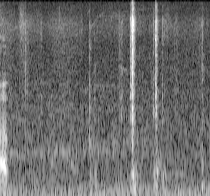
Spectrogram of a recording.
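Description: Car seat belt pulled across and latched: one sharp click a little past halfway as the latch plate snaps into the buckle, then a fainter click.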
